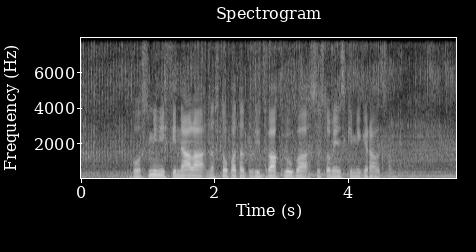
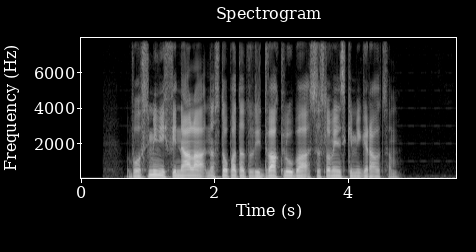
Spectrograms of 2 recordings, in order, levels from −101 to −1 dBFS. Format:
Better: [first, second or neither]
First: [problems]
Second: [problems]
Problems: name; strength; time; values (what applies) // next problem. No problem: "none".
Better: second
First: background sound (Aircraft); 13 dB below the speech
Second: none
